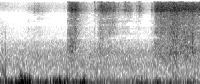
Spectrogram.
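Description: Rustling and short hissy bursts, with a low thump just after the start.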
